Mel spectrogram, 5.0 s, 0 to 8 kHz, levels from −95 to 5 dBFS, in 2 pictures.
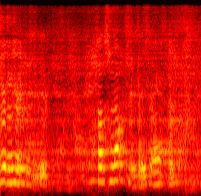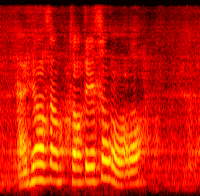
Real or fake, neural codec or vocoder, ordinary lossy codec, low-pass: fake; codec, 24 kHz, 1 kbps, SNAC; none; 7.2 kHz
